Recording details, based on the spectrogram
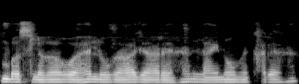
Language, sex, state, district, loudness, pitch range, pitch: Hindi, male, Bihar, Muzaffarpur, -14 LUFS, 110-115 Hz, 110 Hz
